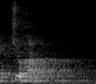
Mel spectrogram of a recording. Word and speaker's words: चूहा: ये हो गया चूहा, चूहा, च कम देर के लिए नहीं बोला जाता, चूहा होता है शब्द, चूहा।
